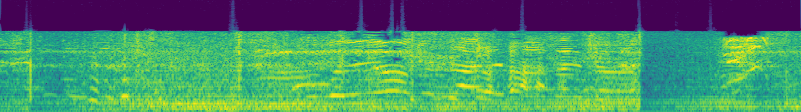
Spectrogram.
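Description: Several young people talking and laughing over one another, with a steady low hum of road traffic behind. The sound drops out briefly about three seconds in.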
